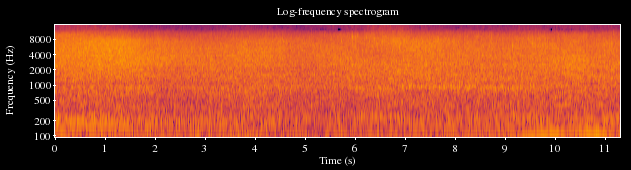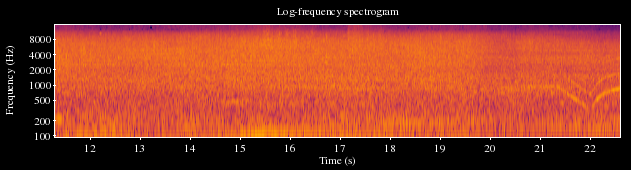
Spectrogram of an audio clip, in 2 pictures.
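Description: Highway traffic passing a burning car, a steady rushing noise with a heavy truck's engine passing through the middle. Near the end a fire engine siren starts, its pitch sweeping down and back up.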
